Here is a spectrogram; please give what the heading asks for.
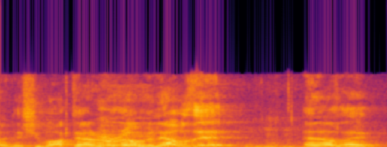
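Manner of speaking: normal talking voice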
